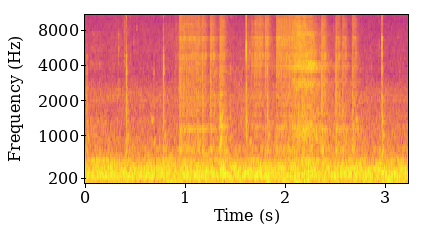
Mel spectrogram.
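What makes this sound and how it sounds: A fingertip and nail tap on the pink roof piece of an assembled Lego castle made of hard, hollow plastic bricks. Light, dry clicks sound out over a steady low background hum.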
